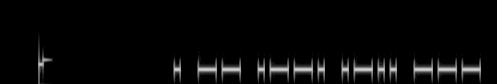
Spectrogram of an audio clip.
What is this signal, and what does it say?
Morse code, heard as a keyed tone, about 20 wpm, 700 Hz. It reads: EMPLO
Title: Build A Word - 5 Letters At A Time - 10-Letter Words - 20wpm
